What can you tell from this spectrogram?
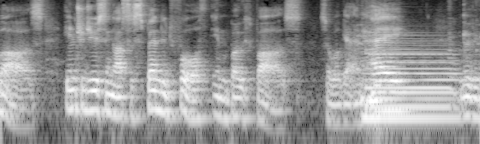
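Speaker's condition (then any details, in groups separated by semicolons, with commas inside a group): No condition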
